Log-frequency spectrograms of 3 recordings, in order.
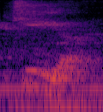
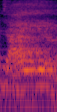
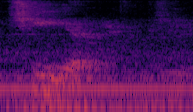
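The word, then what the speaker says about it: chair: How to pronounce in English cheer cheer. Kalau bahasa Indonesia kita mengucapkannya cair kan itu cair kan. Tapi dalam bahasa Inggris it's cheer.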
